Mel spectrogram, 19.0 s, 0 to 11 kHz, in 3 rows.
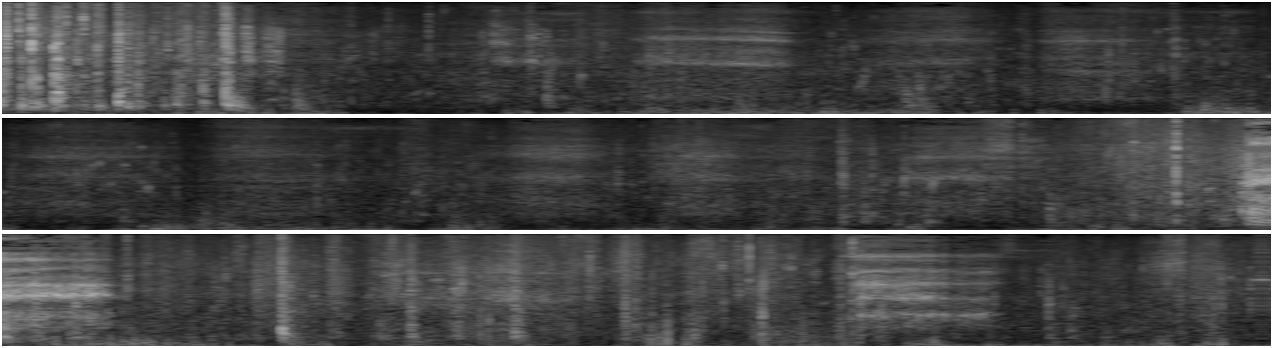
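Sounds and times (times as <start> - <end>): water lapping at a kayak: 0.0 - 19.0
wind buffeting microphone: 2.5 - 19.0
handling scrapes and rustles: 11.4 - 12.6.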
